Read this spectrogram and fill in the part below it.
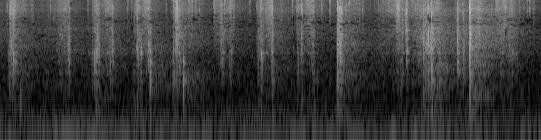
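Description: Tarot cards are shuffled close by in quick, papery riffles and flicks, a rapid rhythmic run of crisp bursts with no voices.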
